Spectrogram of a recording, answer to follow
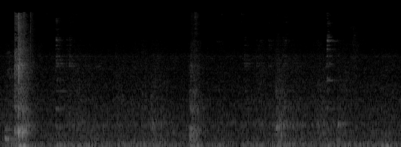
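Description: Whole Scotch bonnet peppers dropped by the handful into a blender jar: a few soft knocks and rustles, the loudest just after the start and another about four seconds in, over a quiet background.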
